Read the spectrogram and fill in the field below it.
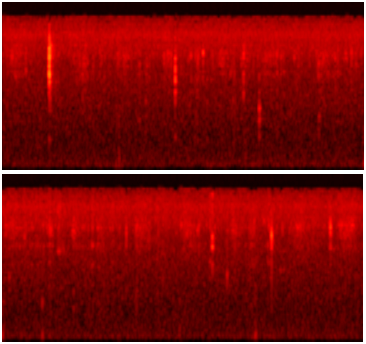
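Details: A Corgi named Arthur chews a homemade dog-safe popsicle on a hot day. Scattered crisp bites and crunches, some sharper than others, rise from a quiet room background.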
